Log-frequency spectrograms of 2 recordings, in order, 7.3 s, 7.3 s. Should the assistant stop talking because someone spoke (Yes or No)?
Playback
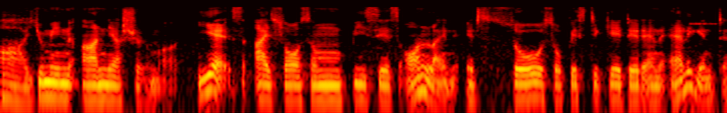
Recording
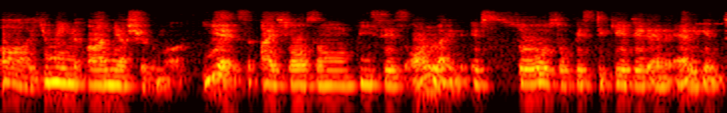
No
